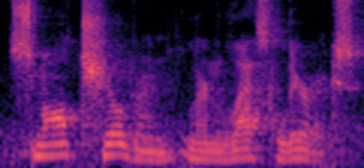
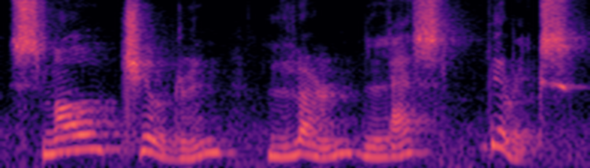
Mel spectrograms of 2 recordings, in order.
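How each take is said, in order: First: Said in the usual way. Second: Polish accent with overemphasized L; slow, high Polish accent, leaning on every L. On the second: Shown as a demonstration. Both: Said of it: "The same is true with the L".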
